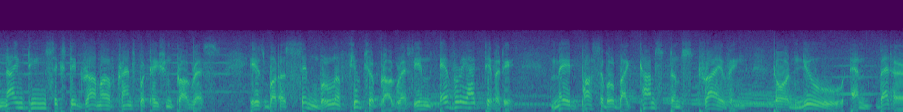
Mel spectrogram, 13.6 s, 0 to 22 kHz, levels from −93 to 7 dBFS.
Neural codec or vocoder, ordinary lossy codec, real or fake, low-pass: none; Opus, 64 kbps; real; 7.2 kHz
